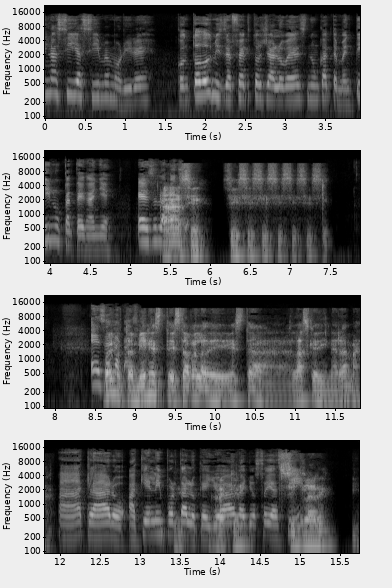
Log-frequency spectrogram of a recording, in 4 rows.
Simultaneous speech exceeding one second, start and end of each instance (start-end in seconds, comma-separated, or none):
13.4-15.2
